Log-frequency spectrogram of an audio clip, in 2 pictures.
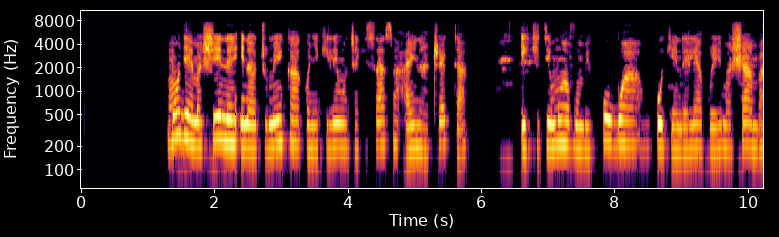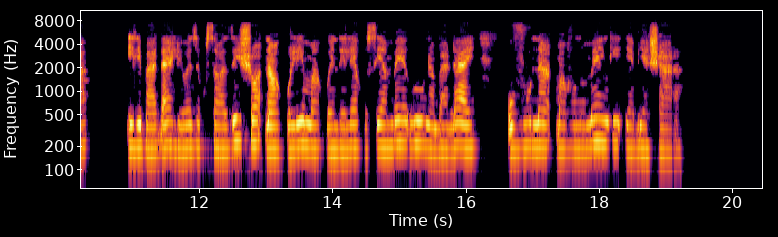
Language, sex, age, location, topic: Swahili, female, 36-49, Dar es Salaam, agriculture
